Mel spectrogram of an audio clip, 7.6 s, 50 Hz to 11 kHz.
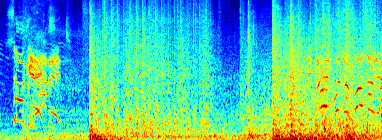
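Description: Mortar and machine gun fire in the Company of Heroes 2 video game, loud and continuous with dense gunfire bursts and heavy booms, under a voice commentating.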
